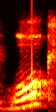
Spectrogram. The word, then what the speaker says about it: walk: So let's do walk again. Again, your silent letter L.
